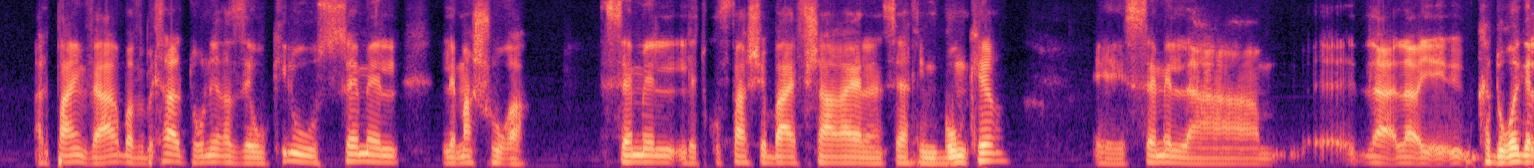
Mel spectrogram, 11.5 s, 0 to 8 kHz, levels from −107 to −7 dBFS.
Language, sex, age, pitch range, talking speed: Hebrew, male, 30-49, 105-135 Hz, 100 wpm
